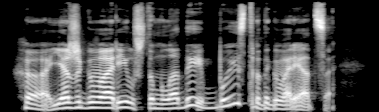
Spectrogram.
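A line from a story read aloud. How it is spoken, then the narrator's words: Laughing. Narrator (Russian): хохотнул Владимир Александрович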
